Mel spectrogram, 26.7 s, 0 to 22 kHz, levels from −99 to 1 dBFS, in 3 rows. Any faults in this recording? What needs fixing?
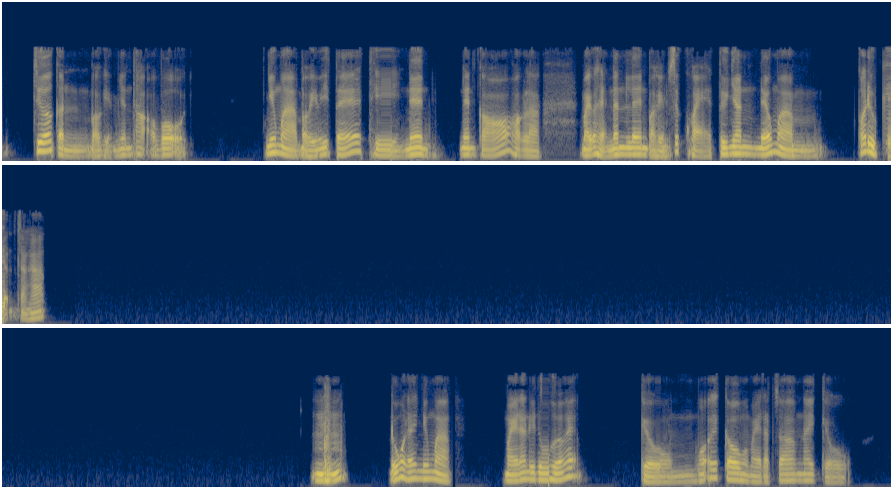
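Concealed Bluetooth headset packet loss at 3.80–3.89 s, 8.82–8.92 s, 21.97–22.00 s, 23.19–23.25 s and 24.32–24.36 s. Lost headset packets were filled by repeating recent waveform, giving buzzy held tones up to 90 ms. Keep the headset close to the phone, away from Wi-Fi interference.

CD skip at 22.28–22.32 s: a tick and a mute of a few tens of milliseconds, then the sound resumes from a different point on the disc. Clean the disc and isolate the player from knocks.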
